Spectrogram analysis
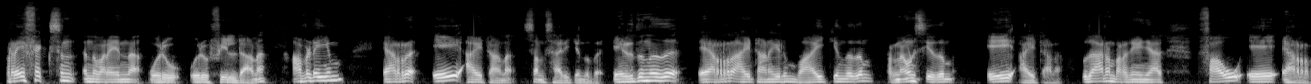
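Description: A man's voice: medium pitch, a little mellow, dry recording, studio quality. Man from Kerala, patient language lesson. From Kerala, India. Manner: spells out contrasting sounds, repeats examples slowly. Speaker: priest teaching German pronunciation.

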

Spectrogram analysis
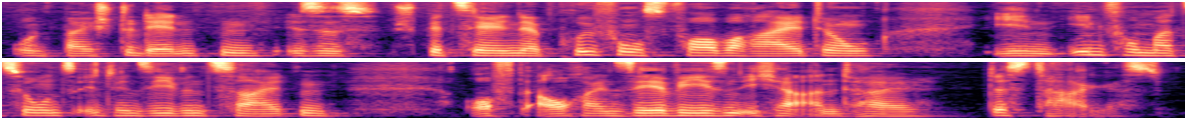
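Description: A man in his thirties who grew up in Germany, a trainer giving a scripted video lecture in a lively, wry, self-ironic manner, recorded in a studio on a clip-on mic. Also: mid-range voice, normal speed. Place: studio with a virtual library backdrop.

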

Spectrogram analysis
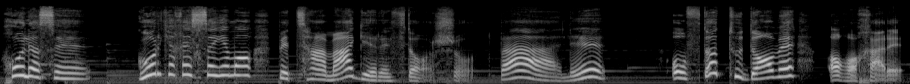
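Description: A woman narrating a children's cartoon story in a lively, expressive way, speaking straight to the children. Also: high-pitched, faint music behind.

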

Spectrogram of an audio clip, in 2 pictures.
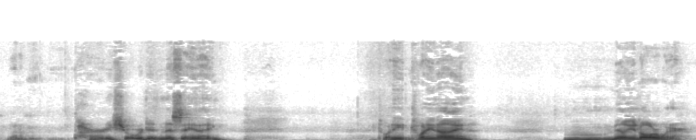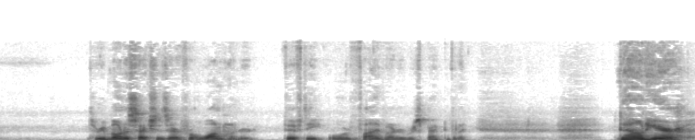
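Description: A man's voice: medium pitch, creaky, husky. A man hosting his own lottery video, talking to himself in a wry, sarcastic running commentary as he scratches tickets. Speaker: channel host.

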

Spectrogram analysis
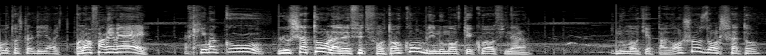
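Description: A man hosting a French let's play, joking, swearing and reading the game's lines aloud as he goes. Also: fairly high pitch. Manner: profane, sarcastic, swings between mutters and outbursts. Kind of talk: casual gameplay commentary with voiced dialogue.

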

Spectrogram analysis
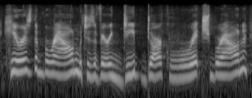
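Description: A woman's voice: a little high, a little slow. A middle-aged American woman presenting products as a home shopping host, with practised sales patter in a TV studio.

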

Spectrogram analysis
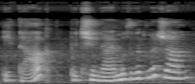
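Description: A woman speech therapist with a Ukrainian accent giving a slow, clear lesson for small children, cheerful and encouraging, pronouncing each sound with care. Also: a little high, big pitch swings, echoey room. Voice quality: articulates sounds with care, drawn-out vowels. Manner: drops to a whisper to show quiet sounds. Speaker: speech therapist teaching preschoolers.

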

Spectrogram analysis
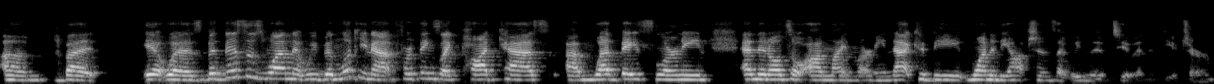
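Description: A woman's voice: medium pitch, steady tone, moderate pace, fairly bright tone. A woman giving an online orientation to youth program staff. She talks conversationally with frequent ums and restarts, and her voice is getting tired. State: losing her voice. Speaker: state 4-H program leader.

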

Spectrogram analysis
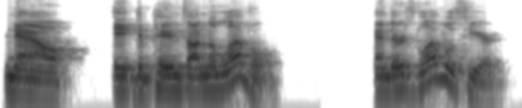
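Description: Over an earphone mic on a video call, a thirtysomething coach leads a live real estate webinar from a small room. His mid-range voice is unhurried yet energetic, and he keeps addressing the audience as "guys" and restarting phrases.

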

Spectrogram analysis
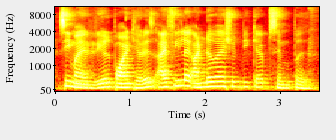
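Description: A man's voice: fairly high pitch, brisk, slight background noise. A young man performing a stand-up comedy set on a small club stage, talking into a handheld mic and acting out the people he quotes in a conversational way. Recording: live club recording with loud audience laughter. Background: audience laughter.

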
